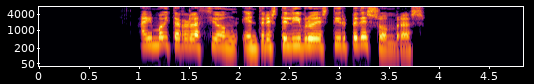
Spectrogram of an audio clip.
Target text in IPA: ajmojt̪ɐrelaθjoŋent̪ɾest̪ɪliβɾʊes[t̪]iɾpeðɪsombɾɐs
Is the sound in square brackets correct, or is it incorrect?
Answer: correct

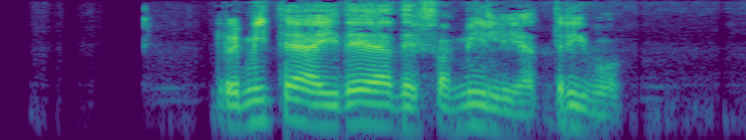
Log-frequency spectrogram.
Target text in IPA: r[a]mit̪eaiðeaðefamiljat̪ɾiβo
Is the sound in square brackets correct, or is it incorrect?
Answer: incorrect: e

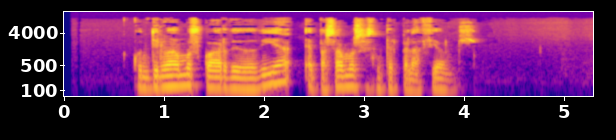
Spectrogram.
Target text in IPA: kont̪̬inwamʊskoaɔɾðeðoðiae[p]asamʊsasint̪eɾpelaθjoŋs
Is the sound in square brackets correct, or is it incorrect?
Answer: correct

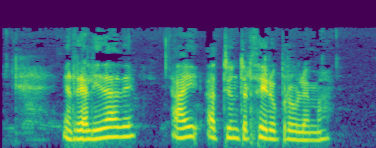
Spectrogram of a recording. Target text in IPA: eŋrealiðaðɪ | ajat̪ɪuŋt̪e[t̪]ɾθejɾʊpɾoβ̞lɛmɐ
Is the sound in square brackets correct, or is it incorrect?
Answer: incorrect: none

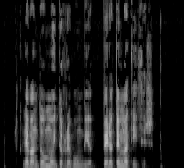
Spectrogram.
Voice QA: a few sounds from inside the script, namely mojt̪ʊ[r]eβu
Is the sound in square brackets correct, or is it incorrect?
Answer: correct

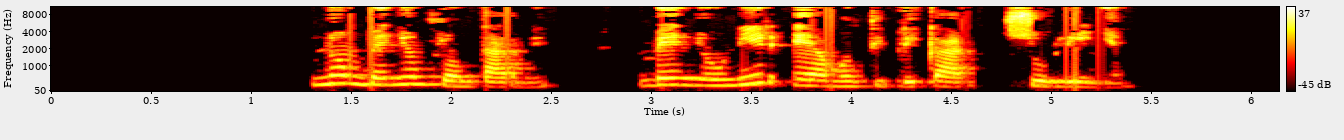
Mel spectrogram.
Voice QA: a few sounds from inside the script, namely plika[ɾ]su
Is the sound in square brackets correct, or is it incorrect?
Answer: correct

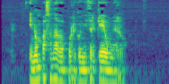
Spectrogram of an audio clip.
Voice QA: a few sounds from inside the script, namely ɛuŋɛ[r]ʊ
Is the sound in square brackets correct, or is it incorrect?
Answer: correct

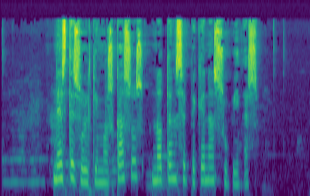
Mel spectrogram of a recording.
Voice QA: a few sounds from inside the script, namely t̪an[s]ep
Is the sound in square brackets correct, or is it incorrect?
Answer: correct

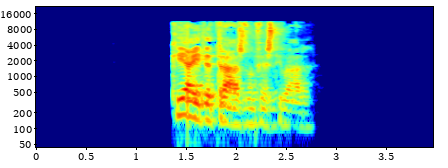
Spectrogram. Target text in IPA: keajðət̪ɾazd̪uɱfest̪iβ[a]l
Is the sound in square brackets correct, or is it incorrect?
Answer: correct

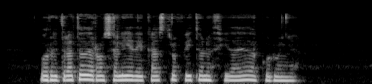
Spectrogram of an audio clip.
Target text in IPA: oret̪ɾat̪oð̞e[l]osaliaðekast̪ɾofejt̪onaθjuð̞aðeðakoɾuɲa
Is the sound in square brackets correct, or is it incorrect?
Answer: incorrect: r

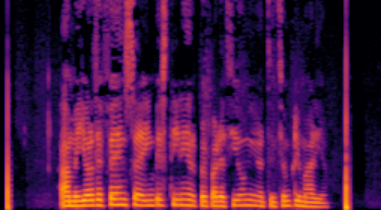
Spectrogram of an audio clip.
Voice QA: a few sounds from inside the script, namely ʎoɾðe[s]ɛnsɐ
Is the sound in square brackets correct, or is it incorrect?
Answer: incorrect: f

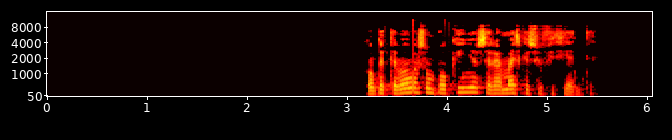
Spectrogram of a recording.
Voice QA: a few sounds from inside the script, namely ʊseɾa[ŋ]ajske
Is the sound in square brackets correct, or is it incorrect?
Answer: incorrect: m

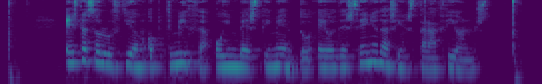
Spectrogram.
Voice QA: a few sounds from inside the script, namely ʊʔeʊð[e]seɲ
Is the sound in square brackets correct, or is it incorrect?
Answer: correct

